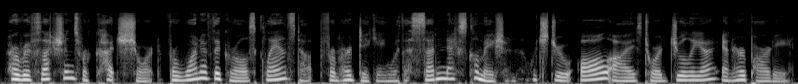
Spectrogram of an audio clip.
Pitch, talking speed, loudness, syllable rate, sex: 195 Hz, 210 wpm, -18 LUFS, 5.5 syllables/s, female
